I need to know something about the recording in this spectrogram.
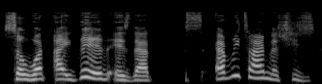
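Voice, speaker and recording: A woman's voice: a little high, animated, moderate pace, dry recording. Armenian-accented woman, earnest, acts out lines while she explains, dry close sound. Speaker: author. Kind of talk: panel discussion.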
